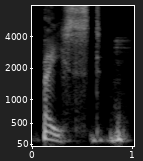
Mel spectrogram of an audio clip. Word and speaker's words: based: Ascoltate adesso le due con la T. Tie. T. Based. Produced. Sottile, eh? Sì, Non è così chiara.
